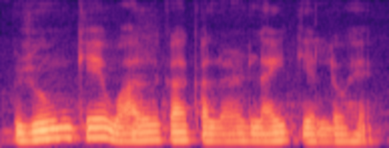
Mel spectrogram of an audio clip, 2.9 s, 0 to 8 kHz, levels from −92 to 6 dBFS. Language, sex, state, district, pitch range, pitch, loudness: Hindi, male, Assam, Kamrup Metropolitan, 105-120 Hz, 110 Hz, -13 LUFS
